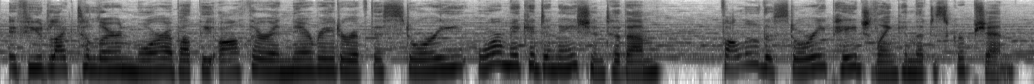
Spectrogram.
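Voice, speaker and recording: A woman delivering the scripted intro and outro of an audiobook podcast in a clear, announcer-like way. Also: a little high, a little fast, faint music behind. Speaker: podcast host.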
